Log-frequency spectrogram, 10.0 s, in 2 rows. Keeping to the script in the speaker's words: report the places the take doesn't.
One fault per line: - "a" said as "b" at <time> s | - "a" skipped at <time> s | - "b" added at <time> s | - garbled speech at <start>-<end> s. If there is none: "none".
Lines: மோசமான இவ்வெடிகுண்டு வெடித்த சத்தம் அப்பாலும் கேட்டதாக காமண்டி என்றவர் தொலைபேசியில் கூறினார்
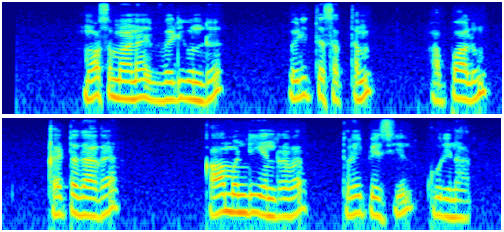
none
